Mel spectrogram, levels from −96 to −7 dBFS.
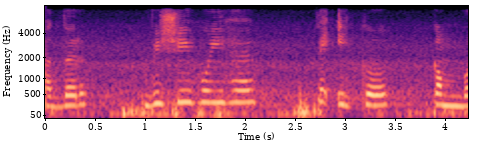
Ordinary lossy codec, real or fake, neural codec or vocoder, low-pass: AAC, 32 kbps; real; none; 7.2 kHz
